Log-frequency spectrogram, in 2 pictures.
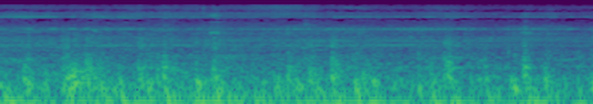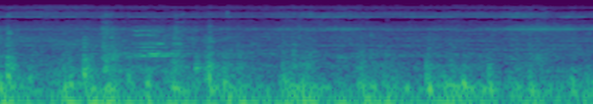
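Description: A steam locomotive chuffs heavily as it passes.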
